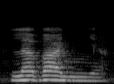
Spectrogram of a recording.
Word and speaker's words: lavagna: যেমন GNO, GNO, GNO, GNA, GN এর সাউন্ডটা হয় ঞ। এটা একটা যেন দন্তন্যটা একেবারে তালুর সাথে লাগিয়ে কিছুক্ষণ তারপর এটা ছাড়তে হবে, নিয়ম। ওকে, নিয়ম, gnocchi, gnocchi, legno, legno, Spagna, lavagna, gnomo, gnocchi, legno, Spagna, lavagna।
